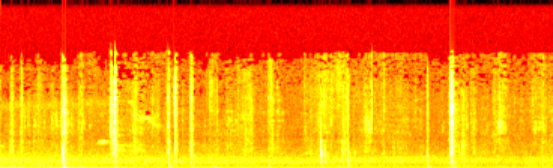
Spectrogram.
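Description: Scattered light clicks and knocks of a diesel fuel filter and its plastic fuel-line connectors being turned and handled by hand, over a steady low rumble.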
